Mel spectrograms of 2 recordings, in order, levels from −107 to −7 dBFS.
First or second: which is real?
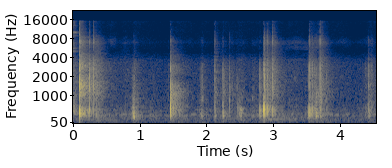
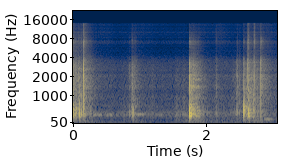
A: first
